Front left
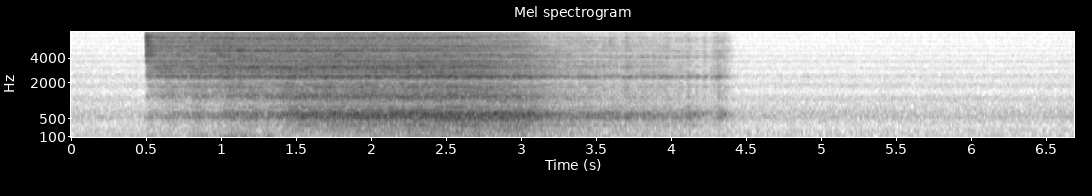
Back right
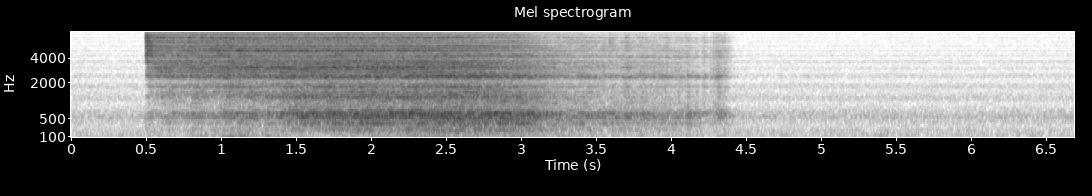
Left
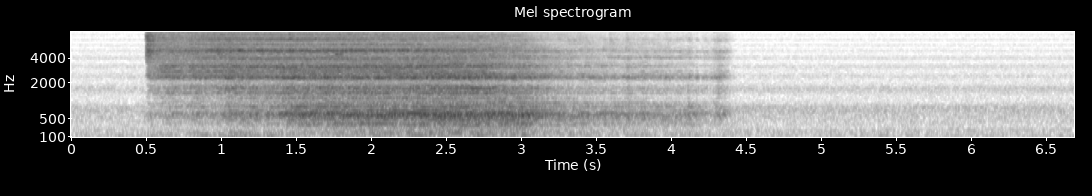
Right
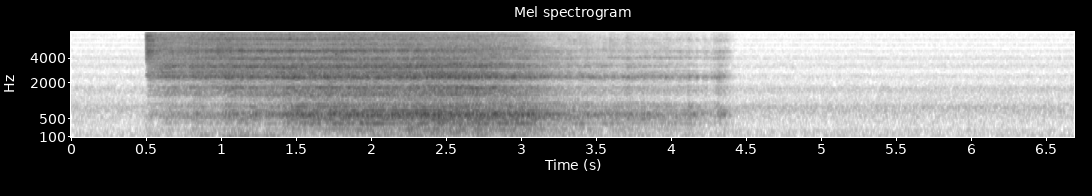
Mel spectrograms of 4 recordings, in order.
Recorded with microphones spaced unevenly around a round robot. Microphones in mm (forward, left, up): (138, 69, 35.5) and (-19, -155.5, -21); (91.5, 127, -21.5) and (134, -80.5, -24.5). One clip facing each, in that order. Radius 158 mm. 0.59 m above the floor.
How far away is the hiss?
About 1.1 m.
